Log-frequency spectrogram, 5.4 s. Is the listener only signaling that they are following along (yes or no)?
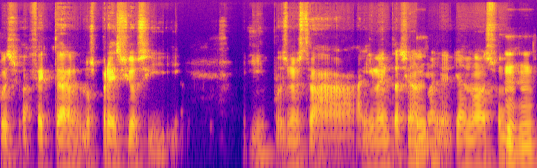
no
